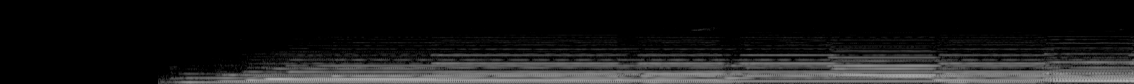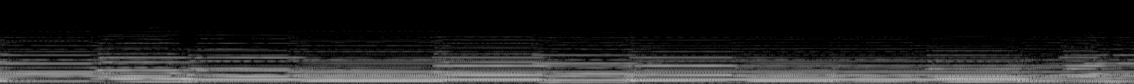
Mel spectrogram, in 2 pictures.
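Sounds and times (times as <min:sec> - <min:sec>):
barrel organ: 0:02.0 - 0:22.6.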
